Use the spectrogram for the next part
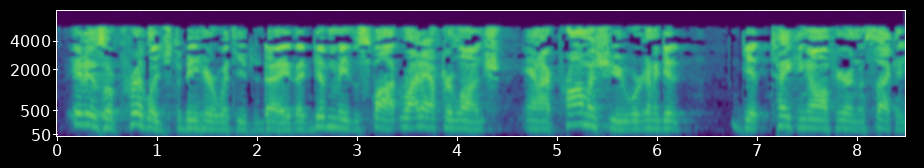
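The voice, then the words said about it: Southern American accent. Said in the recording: “as you can tell from my accent,... I am below the Mason-Dixon line”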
